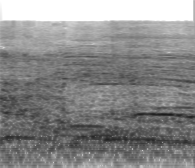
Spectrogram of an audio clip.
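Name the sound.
airplane flying overhead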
